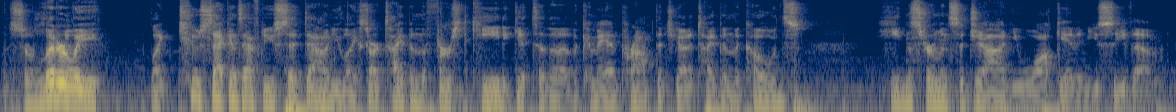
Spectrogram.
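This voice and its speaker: A man runs a tabletop roleplaying game as game master. He narrates scenes in a conversational, improvised way and checks in with players, at a middling pitch, with some background noise. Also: moderate pace, fairly bright tone. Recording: noisy background ambience.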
